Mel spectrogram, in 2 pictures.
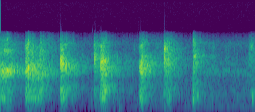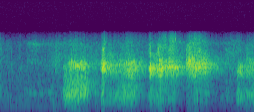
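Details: Young puppy snarling at an older dog, sharp yipping growls repeated roughly every half second, a brief lull, then a longer run of rough, rasping growling.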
